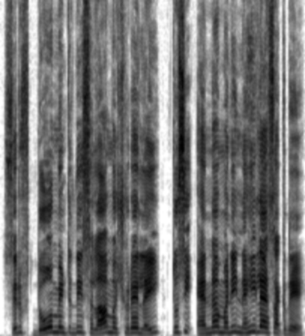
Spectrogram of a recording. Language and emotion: Punjabi, angry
